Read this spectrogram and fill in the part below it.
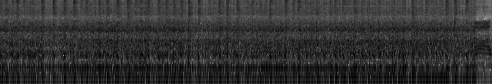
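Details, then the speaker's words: Yamaha RX King two-stroke during carburetor air-screw adjustment, idle screw turned too low: the idle goes soft and sagging with uneven popping and nearly stalls, and turning it lower stops the engine; idle set too low. "putar lagi ke kiri sampai langsam ya atau sampai anak bunyi knalpotnya nggak terlalu besar dan jangan terlalu kecil karena kalau motor ini kalau terlalu kecil biasanya mati kalau dipanasin"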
